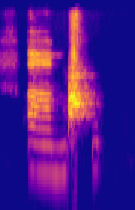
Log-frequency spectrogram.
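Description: A dog gives two or three sharp, loud barks close to the microphone, heard on its own against an otherwise quiet room during a remote school committee meeting.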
